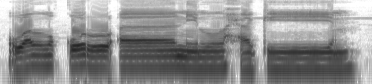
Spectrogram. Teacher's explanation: ketika membaca a-nya di sini dipanjangkan 2 harokat karena dihukumi mad badal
